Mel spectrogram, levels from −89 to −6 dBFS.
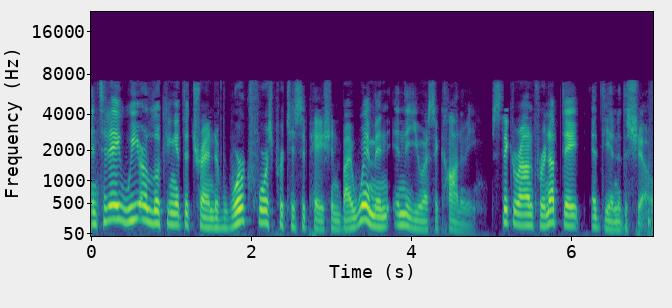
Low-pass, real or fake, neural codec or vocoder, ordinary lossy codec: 7.2 kHz; fake; autoencoder, 48 kHz, 128 numbers a frame, DAC-VAE, trained on Japanese speech; MP3, 48 kbps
